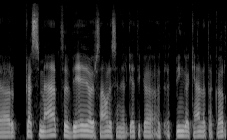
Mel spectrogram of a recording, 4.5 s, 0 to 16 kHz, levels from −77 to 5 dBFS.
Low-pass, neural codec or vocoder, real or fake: 14.4 kHz; vocoder, 44.1 kHz, 128 mel bands every 256 samples, BigVGAN v2; fake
